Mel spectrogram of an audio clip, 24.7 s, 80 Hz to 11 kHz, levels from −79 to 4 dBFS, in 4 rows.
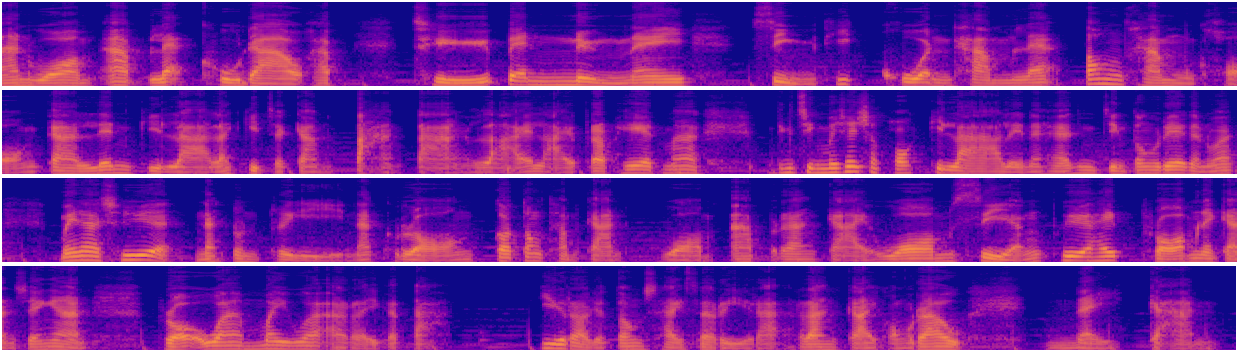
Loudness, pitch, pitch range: -24 LUFS, 110 Hz, 90-130 Hz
